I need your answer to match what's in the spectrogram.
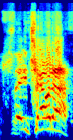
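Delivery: high, loud cartoon bullying demand; Mayor Quimby. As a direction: shout it as a furious cartoon mayor. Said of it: "he's just slapping the crap out".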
